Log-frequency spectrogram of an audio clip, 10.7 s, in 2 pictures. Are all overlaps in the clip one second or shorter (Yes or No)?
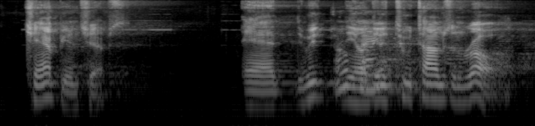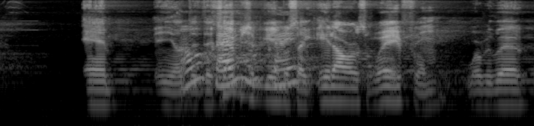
No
